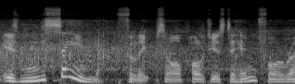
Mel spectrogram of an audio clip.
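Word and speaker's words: Njisane Phillip: who's just taking the victoria's first name is nissan philippe so apologies to him for uh mispronouncing it nissan philippe is the way the name is pronounced so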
